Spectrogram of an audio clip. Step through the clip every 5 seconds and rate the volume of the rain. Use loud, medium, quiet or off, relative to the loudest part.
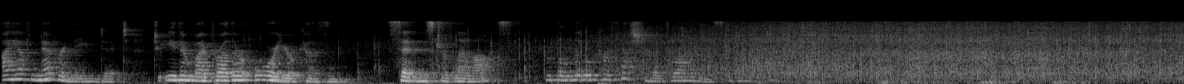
quiet, loud, loud.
